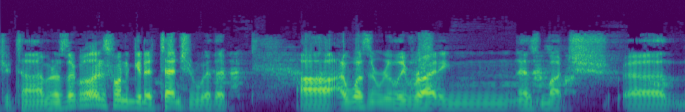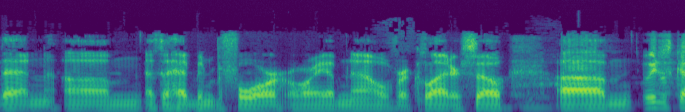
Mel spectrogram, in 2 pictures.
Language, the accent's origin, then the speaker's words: English; San Luis Obispo, California, United States; my hometown, San Luis Obispo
